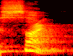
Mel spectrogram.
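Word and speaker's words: sign: साइलेंट कहां रहेगा जी जी के बाद यदि एन हो तो जी साइलेंट होगा एस आई जी एन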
